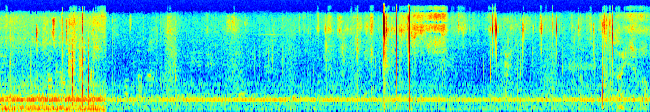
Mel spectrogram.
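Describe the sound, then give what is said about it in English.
A steady electronic warning tone from a train's doors at Wadhurst station, East Sussex, sounds throughout, over a low carriage rumble that drops away early on, with a few soft knocks and clicks. “The door's beeping for Wadhurst.”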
